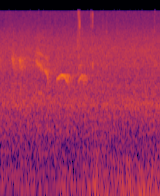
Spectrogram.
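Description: Quiet outdoor ambience: a few faint bird chirps in the first second, with a low rumble building underneath from about a second in.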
